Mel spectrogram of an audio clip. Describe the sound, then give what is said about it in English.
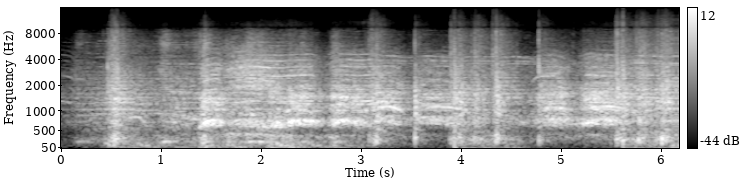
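Korean baseball fans chant a choreographed cheer in unison. The crowd roar is loud and steady, punctuated by sharp rhythmic bangs of inflatable thunder sticks struck together. “because Korean baseball is known for these well-choreographed cheers. It's almost like European soccer where they have, you know, songs and cheers and... We've got a bit of it here,”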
